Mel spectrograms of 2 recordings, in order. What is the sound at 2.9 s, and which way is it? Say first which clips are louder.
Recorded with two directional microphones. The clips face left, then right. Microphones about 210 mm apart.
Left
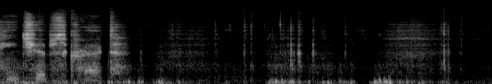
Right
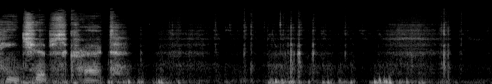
Horse: right 3 dB; 40° right (ahead or behind).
